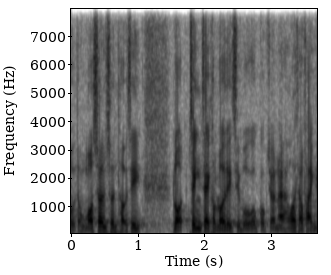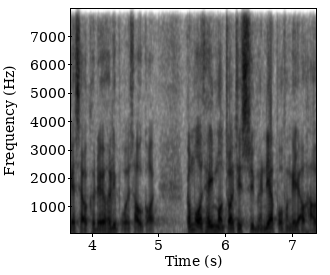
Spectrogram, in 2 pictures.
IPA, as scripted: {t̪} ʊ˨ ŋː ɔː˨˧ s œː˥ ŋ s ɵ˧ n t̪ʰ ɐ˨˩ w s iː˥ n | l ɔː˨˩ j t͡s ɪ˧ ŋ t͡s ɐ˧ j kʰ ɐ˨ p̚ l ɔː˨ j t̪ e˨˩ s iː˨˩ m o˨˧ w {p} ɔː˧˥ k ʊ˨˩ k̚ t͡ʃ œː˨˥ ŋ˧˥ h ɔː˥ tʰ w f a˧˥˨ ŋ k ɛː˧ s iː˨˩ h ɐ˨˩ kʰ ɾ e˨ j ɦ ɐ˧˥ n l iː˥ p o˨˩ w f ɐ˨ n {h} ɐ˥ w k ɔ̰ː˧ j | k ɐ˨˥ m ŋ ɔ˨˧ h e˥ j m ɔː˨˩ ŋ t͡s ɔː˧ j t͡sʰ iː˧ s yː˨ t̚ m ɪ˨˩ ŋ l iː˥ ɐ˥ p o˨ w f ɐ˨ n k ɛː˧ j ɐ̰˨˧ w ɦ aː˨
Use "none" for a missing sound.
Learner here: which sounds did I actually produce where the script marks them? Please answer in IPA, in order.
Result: t̪, k, s

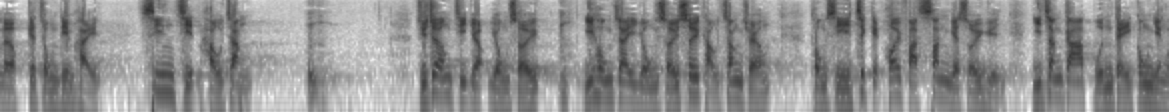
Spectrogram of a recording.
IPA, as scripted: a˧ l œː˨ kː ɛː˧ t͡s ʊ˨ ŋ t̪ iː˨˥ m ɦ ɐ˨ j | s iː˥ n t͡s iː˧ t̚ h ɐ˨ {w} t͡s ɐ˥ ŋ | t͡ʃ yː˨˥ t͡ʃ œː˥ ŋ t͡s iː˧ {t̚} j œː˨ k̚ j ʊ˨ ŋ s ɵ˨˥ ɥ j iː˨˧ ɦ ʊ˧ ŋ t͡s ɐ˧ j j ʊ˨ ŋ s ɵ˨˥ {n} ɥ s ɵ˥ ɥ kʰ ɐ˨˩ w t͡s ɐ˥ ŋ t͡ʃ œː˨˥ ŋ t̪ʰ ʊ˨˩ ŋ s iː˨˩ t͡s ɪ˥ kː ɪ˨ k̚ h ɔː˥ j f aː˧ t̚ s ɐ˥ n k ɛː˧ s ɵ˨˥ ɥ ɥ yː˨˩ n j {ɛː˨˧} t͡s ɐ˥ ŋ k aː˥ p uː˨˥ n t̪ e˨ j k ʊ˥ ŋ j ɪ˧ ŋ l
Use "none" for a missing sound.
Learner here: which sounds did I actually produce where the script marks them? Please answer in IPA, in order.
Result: w, t̚, none, iː˨˧

